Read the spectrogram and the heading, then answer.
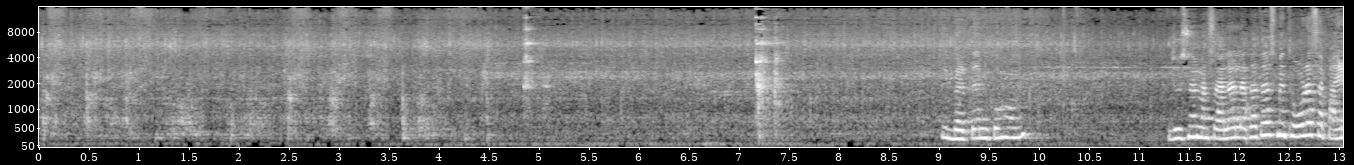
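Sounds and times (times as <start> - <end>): wooden spatula scraping: 0.0 - 4.7
paste sizzling in oil: 0.0 - 13.0.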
